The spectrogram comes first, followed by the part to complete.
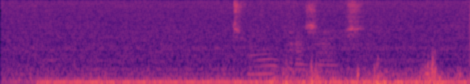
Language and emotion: Russian, neutral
